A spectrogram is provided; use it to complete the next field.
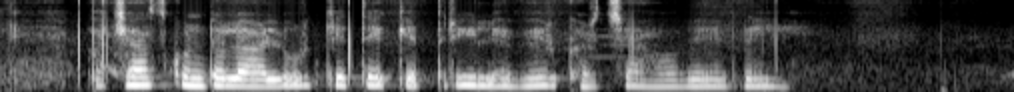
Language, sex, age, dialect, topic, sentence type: Magahi, female, 31-35, Northeastern/Surjapuri, agriculture, question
